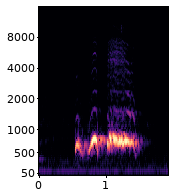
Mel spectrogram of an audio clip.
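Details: Sharp coo of a female island collared dove, lacking the final 'kuk', said to excite the male: a low hollow note, a short upward inflection, then a long even buzzy-edged tone fading away, with a quiet constant hum underneath.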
